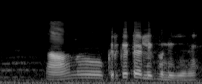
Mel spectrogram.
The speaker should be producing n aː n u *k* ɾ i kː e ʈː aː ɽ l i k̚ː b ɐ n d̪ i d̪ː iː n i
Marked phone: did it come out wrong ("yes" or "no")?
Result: no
